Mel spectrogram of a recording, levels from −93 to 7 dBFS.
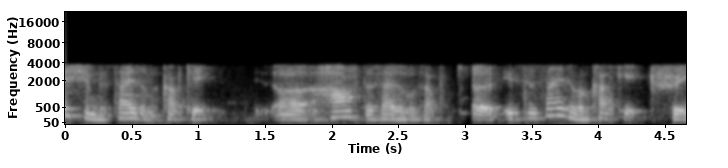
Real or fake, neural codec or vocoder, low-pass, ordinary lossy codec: fake; codec, 16 kHz, 2 kbps, X-Codec, HuBERT features, trained on general audio; 3.6 kHz; Opus, 24 kbps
